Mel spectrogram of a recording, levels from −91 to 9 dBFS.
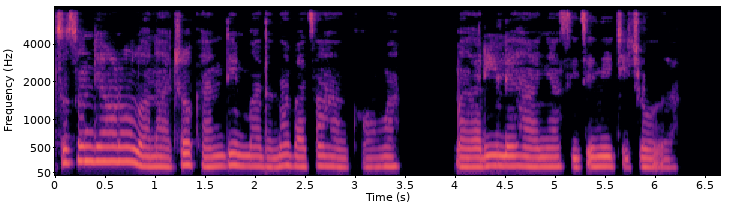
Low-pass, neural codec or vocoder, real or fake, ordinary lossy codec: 7.2 kHz; codec, 16 kHz, 16 kbps, FreqCodec, larger model; fake; none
